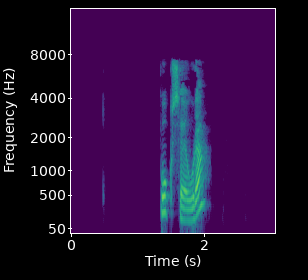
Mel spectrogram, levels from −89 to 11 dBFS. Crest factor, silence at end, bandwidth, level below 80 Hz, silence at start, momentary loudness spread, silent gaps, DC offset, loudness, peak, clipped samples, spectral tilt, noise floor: 22 dB; 1.05 s; 7.8 kHz; -68 dBFS; 1.35 s; 5 LU; none; under 0.1%; -19 LUFS; -2 dBFS; under 0.1%; -2.5 dB/octave; under -90 dBFS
